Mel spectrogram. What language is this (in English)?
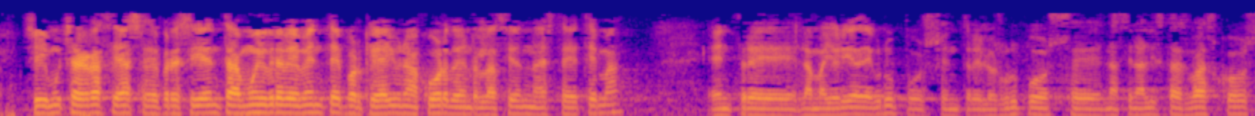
Spanish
